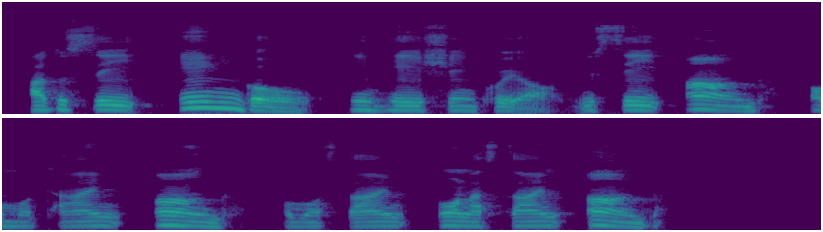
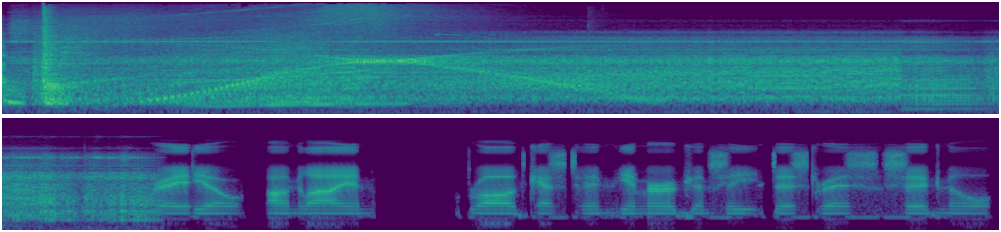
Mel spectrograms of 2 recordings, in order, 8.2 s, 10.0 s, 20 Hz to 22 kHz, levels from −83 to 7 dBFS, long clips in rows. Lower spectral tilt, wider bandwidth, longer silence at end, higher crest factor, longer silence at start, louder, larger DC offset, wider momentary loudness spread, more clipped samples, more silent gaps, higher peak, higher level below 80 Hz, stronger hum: first, -6.5 dB/octave vs 1 dB/octave; second, 10.5 kHz vs over 20 kHz; first, 0.8 s vs 0.05 s; second, 18 dB vs 24 dB; first, 0.15 s vs 0 s; second, -39 LUFS vs -22 LUFS; neither; second, 11 LU vs 14 LU; neither; second, 0.84-0.89 s, 5.40-5.45 s vs 6.22-6.31 s, 6.88-7.24 s; second, -20 dBFS vs -2 dBFS; about the same, -68 dBFS vs -70 dBFS; neither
